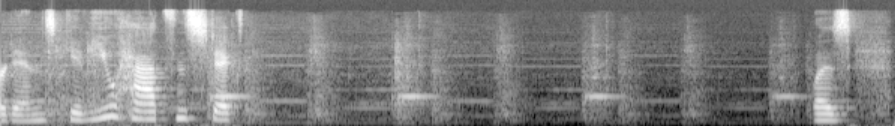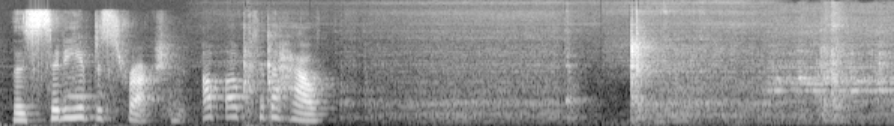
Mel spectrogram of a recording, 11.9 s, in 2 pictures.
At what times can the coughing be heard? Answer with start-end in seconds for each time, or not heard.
not heard.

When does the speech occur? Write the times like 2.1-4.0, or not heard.
0.0-1.6, 5.4-8.1.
